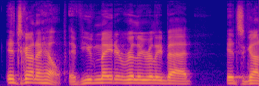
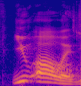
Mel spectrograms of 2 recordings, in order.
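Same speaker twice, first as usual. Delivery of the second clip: "You always" said higher and louder, accusing; accusing snap; 6 semitones higher, 5 dB louder than usual. Shown as a demonstration. Catching a slip in an argument, accusing "You always". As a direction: fling "You always" at your partner. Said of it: "So I'll catch myself now when I do it".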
